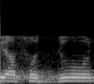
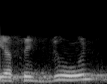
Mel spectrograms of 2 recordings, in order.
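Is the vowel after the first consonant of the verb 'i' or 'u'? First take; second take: u; i. First: The vowel after the first consonant is 'u'. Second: The vowel after the first consonant is 'i'. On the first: People turn away from it. "لكن عنه يصدون يعرضون" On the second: People laugh, shout and marvel at it. "منه يصدون يضحكون يصرخون يعجبون"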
